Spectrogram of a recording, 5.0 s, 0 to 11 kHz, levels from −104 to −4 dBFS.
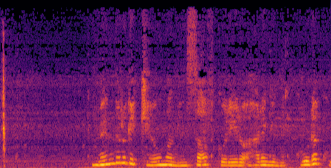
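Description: Nothing in the recording stood out as a technical fault on listening.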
